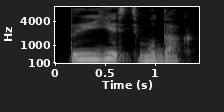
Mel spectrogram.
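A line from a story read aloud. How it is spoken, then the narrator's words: Sad smirk. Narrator (Russian): грустно усмехнувшись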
